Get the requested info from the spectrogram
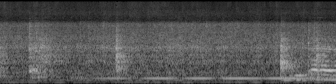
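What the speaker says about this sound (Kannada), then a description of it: "ಇದ್ರ ಜೊತೆ ಸೈಡ್ ಡಿಶ್ ಆಗಿ ಬೆಂಡೆಕಾಯಿ ಫ್ರೈ ಮಾಡ್ತಾಯಿದ್ದೀವಿ ನಾವು." Okra frying in hot oil, a steady close sizzle with bubbling crackle and a few brief stirring scrapes, no voices.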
